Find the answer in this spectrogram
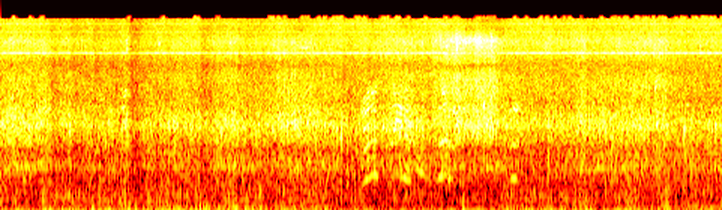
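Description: Wind buffeting the microphone on a sailboat under way at sea: a steady, loud low rumble. Faint distant voices come in about three seconds in.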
